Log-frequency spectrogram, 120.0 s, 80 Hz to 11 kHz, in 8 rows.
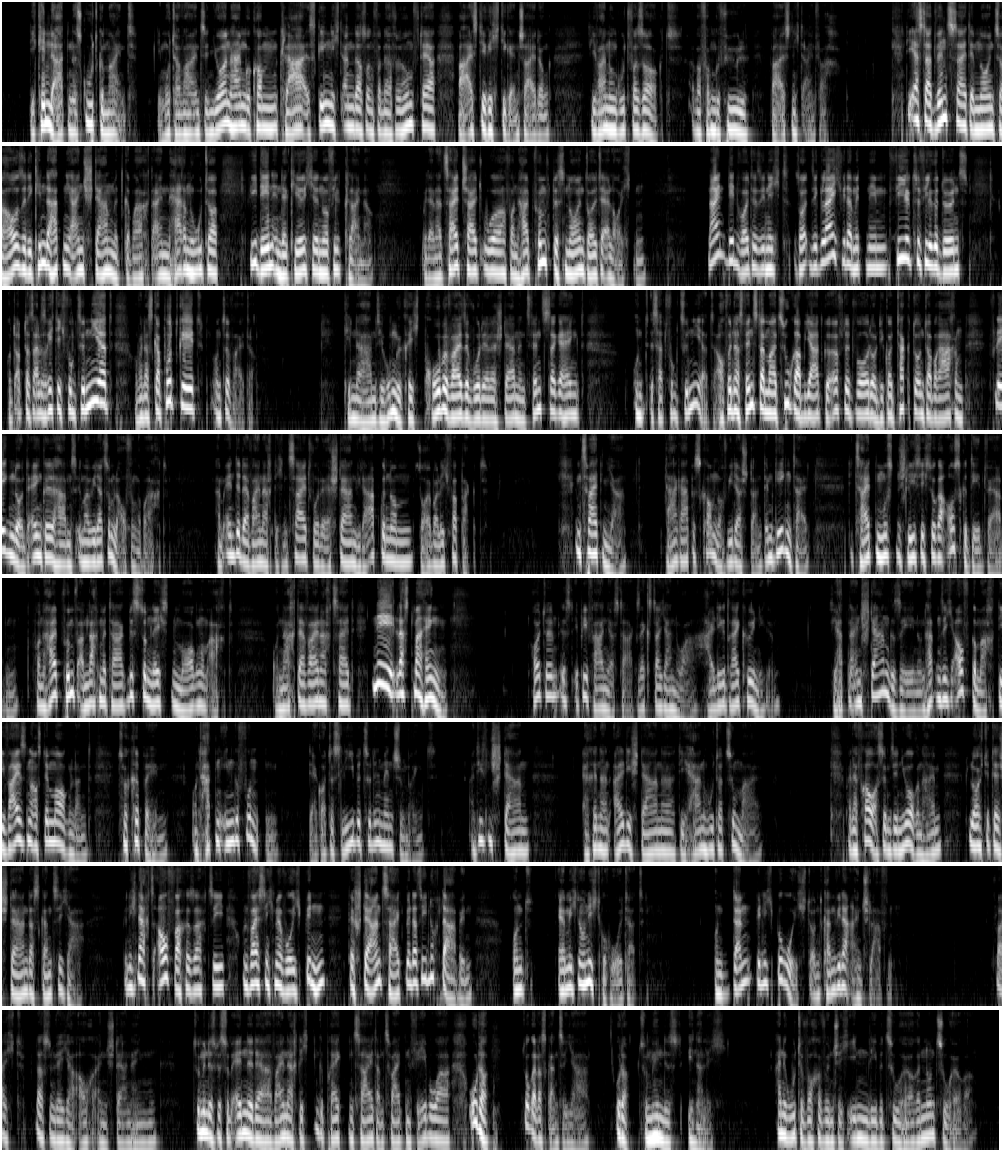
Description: Radioandacht vom 6. Januar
